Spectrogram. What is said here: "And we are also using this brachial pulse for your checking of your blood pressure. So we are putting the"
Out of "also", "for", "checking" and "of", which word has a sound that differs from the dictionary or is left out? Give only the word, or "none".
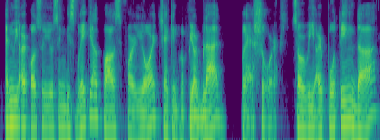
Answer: of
